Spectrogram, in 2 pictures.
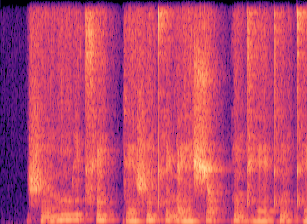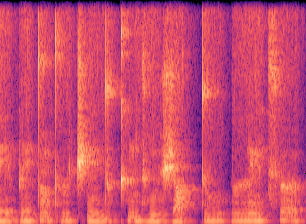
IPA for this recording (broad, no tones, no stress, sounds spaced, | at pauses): f ĩ mː i t͡sʰ ẽ kː e f ĩ t̪ʰ i ɳ e ʃ o kː ĩ dʱ e t̪ʰ ĩ t̪ʰ e p e t̪ õ t̪ʰ ɯ t͡ʃʼ ẽ d u kʰ ĩ dʱ ũ ʃ ɒ tː u | lː ẽ t͡sʰ ɵ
